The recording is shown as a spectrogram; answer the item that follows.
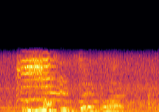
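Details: A Siamese cat answers back when told "get down," giving a drawn-out, wavering meow that sounds a little like a spoken "no."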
